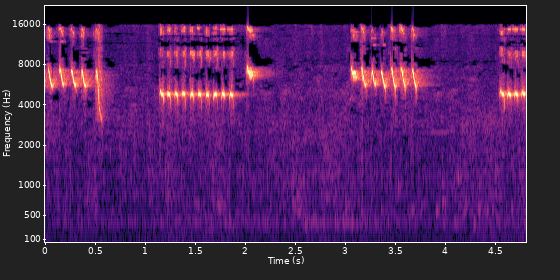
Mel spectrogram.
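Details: Cage-trained brown-throated sunbird pouring out rapid strings of thin, high, metallic notes, shifting between higher and lower trills, with a short drop at one phrase's end and a lone whistled note between bursts.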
